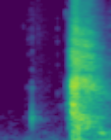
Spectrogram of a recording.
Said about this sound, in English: that sneeze came out of nowhere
